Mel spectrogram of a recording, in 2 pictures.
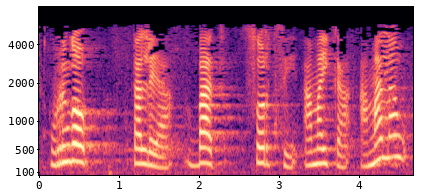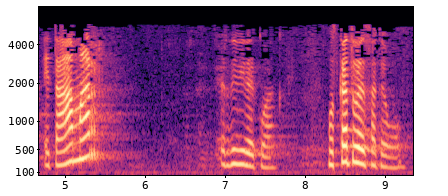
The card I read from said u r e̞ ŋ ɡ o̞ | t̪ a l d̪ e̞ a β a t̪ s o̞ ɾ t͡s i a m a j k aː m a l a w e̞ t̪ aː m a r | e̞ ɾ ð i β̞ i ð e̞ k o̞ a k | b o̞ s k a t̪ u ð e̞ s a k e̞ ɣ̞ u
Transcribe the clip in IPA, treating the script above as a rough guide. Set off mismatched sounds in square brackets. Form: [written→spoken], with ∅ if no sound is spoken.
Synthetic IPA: u r e̞ ŋ ɡ o̞ | t̪ a l d̪ e̞ a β a t̪ s o̞ ɾ t͡s i a m a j k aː m a l a w e̞ t̪ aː m a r | e̞ ɾ ð i β̞ i ð e̞ k o̞ a k | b o̞ s k a t̪ u ð e̞ s a k e̞ ɣ̞ u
